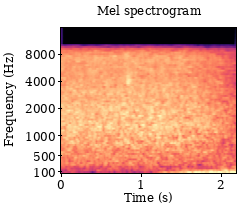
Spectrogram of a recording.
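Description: Heavy rain falling, a steady even hiss; a low rumble comes in near the end.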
